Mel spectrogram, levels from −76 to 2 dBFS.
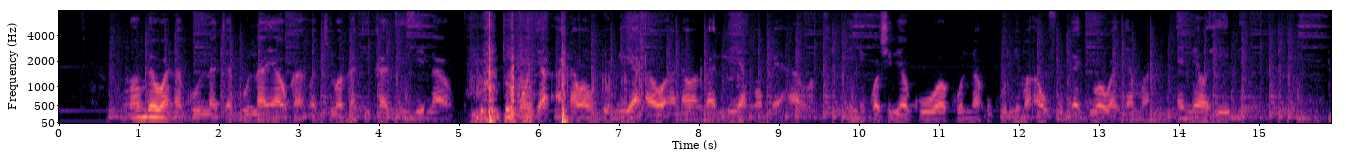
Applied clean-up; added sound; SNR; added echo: none; Drum kit; 13 dB; none.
